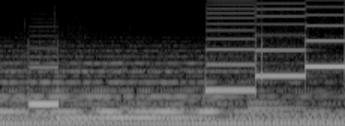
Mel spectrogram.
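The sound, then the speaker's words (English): Telephone intercept tones on dialing a disconnected number: steady electronic beeps, the last three stepping upward in pitch in quick succession, over a constant low line hum with no voices. “This is what happens when you dial his phone number.”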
